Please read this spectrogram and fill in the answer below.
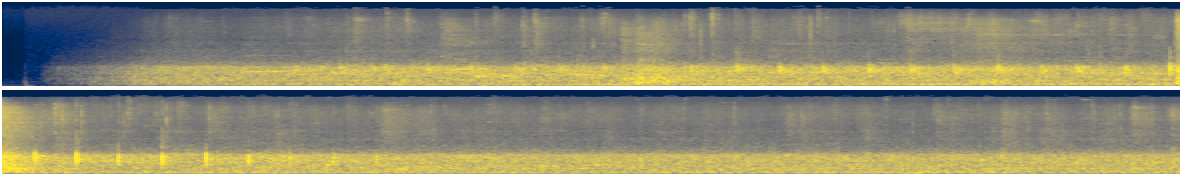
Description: Busy Mainline Station, atmosphere before arrival of train; BBC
